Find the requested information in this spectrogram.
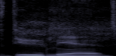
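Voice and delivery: lightly voiced stoner; lazy stoner drawl. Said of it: "I do have a good impression of it".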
